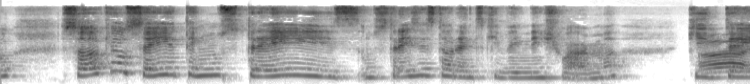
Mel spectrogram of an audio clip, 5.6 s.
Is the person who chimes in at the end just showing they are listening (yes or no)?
yes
